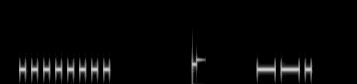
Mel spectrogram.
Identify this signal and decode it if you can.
Morse code, heard as a keyed tone, about 20 wpm, 700 Hz. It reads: <HH> G
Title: Single Character (Letter:Number:Punctuation:Prosign) - Rapid-Fire - 20wpm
